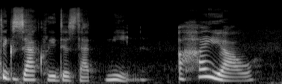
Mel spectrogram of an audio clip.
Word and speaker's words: heiau: A heiau, pronounced heiau, is an ancient Hawaiian temple or sacred site used for worship, ceremonies, and sacrifices.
